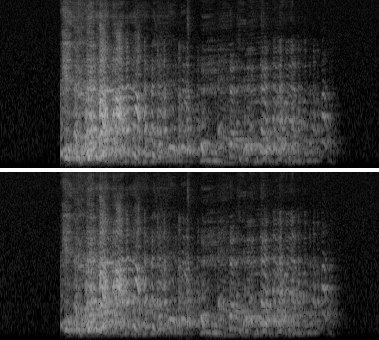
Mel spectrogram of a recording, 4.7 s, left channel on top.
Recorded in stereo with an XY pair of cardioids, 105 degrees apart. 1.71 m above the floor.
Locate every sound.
0.8 s laughter: 55° left, 0.7 m; by 4.2 s straight ahead, 2.5 m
